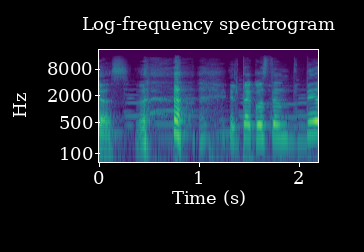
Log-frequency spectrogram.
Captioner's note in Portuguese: risos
